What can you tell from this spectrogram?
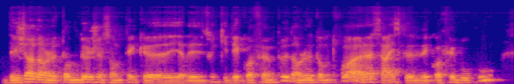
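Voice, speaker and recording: Talking at a very fast pace, a man has a fairly low, somewhat breathy voice with ordinary pitch variation. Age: 60s. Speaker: comic book author. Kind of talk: casual interview. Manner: hesitant, many fillers.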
